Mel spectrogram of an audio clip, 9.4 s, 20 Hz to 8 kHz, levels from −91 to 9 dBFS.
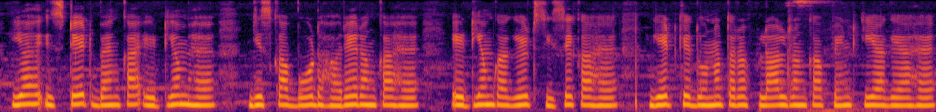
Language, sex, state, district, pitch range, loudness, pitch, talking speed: Hindi, female, Jharkhand, Garhwa, 210-225 Hz, -14 LUFS, 215 Hz, 185 wpm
